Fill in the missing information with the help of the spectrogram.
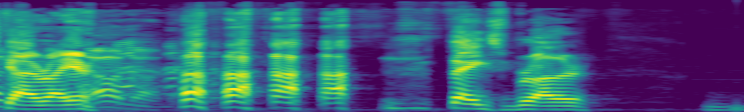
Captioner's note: laughing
